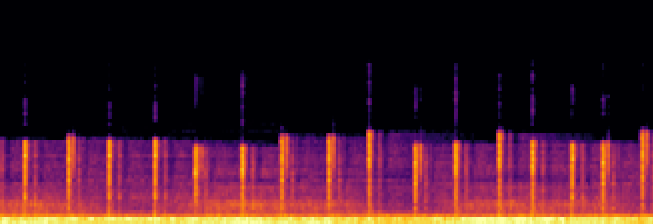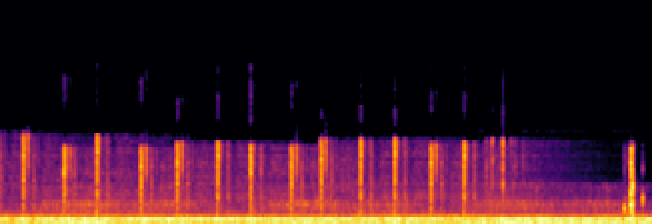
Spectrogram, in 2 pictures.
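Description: Footsteps thud steadily on a hard floor and stairs.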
